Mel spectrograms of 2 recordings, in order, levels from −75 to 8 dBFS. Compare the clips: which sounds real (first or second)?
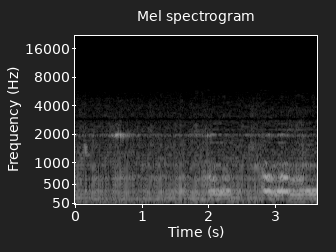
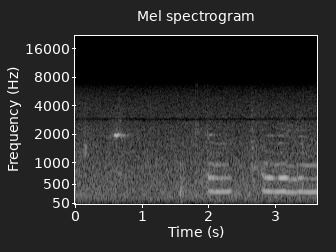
second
